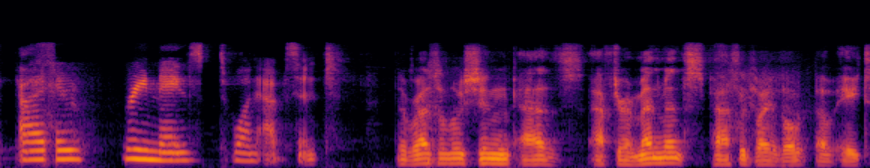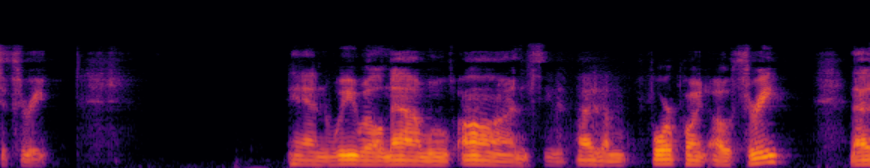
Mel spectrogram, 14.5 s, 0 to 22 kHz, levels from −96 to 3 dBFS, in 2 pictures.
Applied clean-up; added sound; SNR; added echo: neural mask model DeepFilterNet 3.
